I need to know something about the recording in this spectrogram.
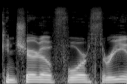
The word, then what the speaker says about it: Concerto 4-3: It's called Concerto 4-3. Is that how you say it, Jennifer? It is, actually, and you're a good segue for that.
